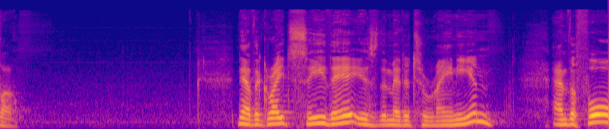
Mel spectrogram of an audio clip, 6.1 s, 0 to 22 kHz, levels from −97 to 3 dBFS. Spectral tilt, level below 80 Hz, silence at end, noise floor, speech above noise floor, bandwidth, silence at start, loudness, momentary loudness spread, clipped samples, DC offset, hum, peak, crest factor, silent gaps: -6.5 dB/octave; -64 dBFS; 0 s; -60 dBFS; 41 dB; 16 kHz; 0 s; -21 LUFS; 10 LU; under 0.1%; under 0.1%; none; -4 dBFS; 18 dB; none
